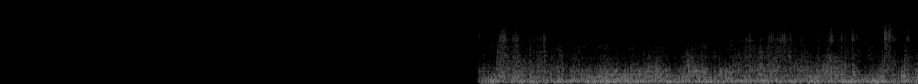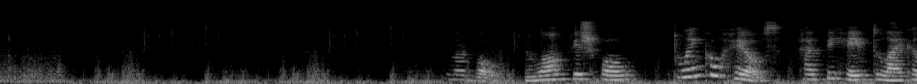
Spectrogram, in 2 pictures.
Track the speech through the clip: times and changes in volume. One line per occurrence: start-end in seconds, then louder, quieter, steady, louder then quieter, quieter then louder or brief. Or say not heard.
13.7-18.3 steady.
